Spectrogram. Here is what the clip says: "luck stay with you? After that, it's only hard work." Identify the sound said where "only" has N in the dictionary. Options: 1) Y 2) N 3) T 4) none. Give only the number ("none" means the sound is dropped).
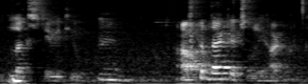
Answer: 4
